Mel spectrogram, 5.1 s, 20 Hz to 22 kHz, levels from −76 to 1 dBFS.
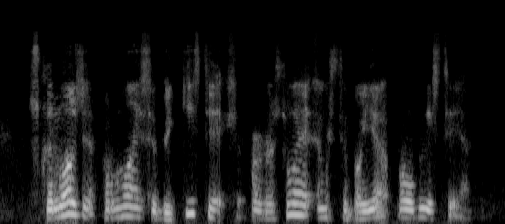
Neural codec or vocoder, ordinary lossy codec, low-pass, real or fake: codec, 44.1 kHz, 2.6 kbps, DAC; Opus, 16 kbps; 14.4 kHz; fake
